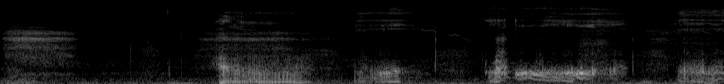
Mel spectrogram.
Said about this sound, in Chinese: 好啊，原来是这只大狗，大大狗正在打呼噜。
